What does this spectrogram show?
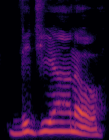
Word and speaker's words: Viggiano: And today I am delighted to be joined by and Viggiano. Is that the correct pronunciation?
